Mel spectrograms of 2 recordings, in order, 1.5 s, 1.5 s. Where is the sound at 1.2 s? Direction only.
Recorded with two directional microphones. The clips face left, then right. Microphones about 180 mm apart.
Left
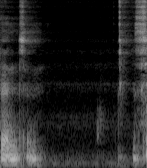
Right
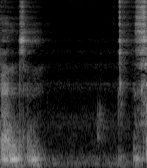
40° left (ahead or behind).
